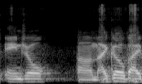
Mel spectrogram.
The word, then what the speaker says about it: Angel: Hi, so if any of you don't recognize me, actually pronounced Angel.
